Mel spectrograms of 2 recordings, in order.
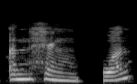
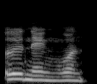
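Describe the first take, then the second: First: The h sound is clearly pronounced. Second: The h sound is dropped, almost silent. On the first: The speaker calls it wrong. "Jadi bukan" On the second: The speaker calls it right. "Karena ada niannya di sini"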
